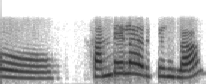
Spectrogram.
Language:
Tamil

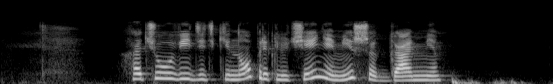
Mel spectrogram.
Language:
Russian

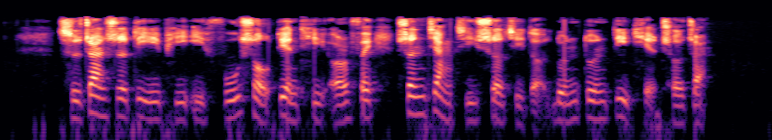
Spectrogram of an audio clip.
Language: Chinese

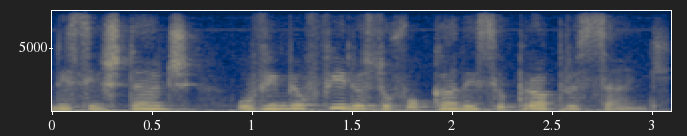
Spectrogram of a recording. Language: Portuguese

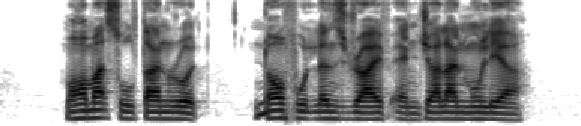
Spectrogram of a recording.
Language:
English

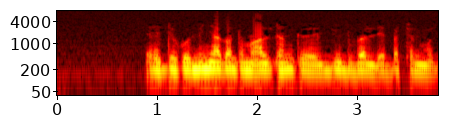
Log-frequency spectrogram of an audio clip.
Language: Fula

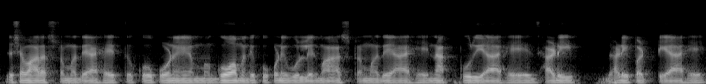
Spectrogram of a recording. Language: Marathi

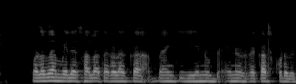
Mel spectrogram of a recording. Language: Kannada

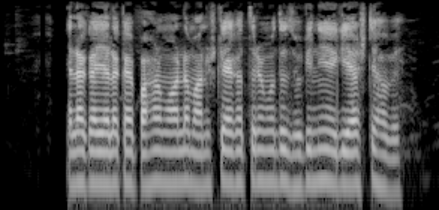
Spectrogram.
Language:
Bangla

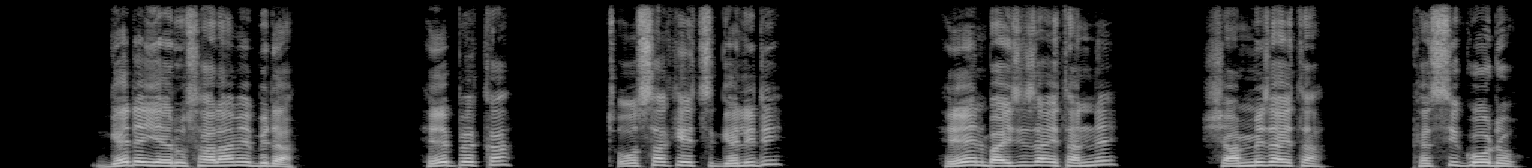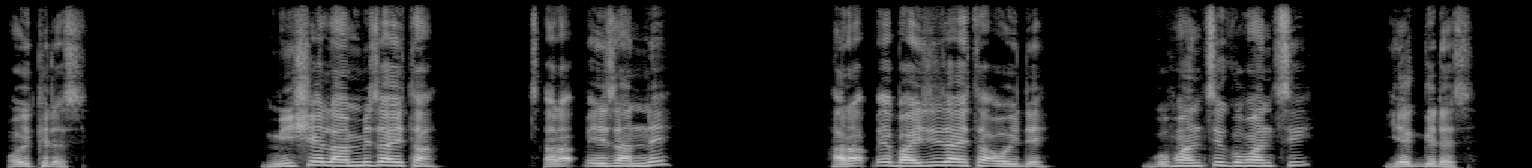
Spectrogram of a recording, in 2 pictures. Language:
Gamo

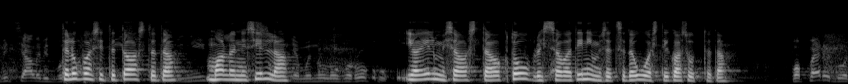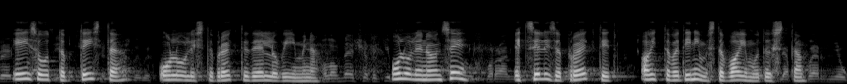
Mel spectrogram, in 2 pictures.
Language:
Estonian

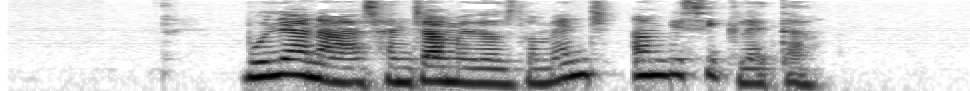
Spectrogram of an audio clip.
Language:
Catalan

